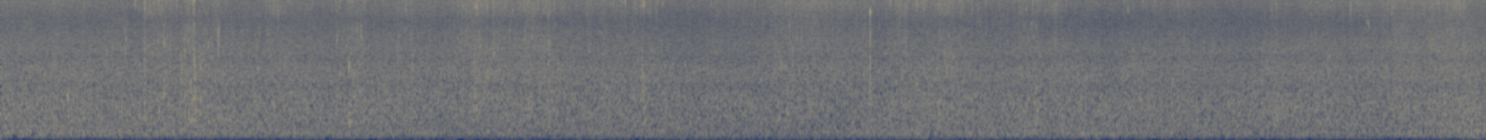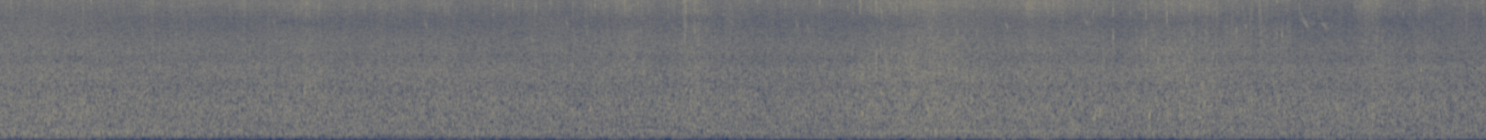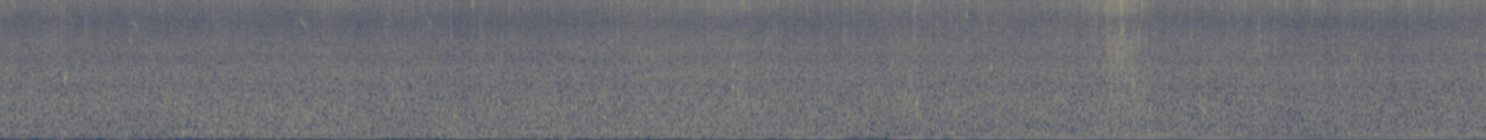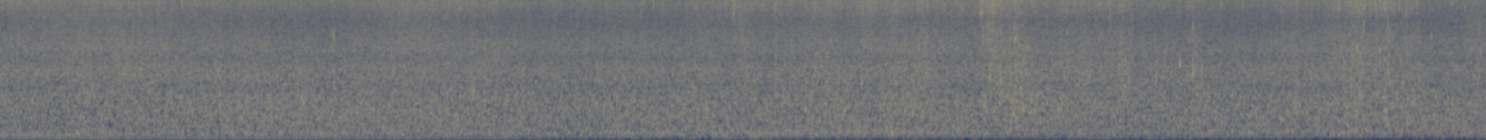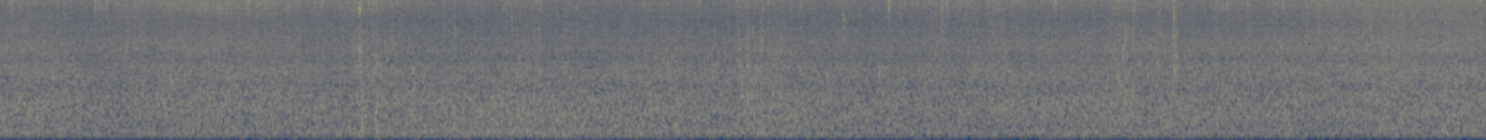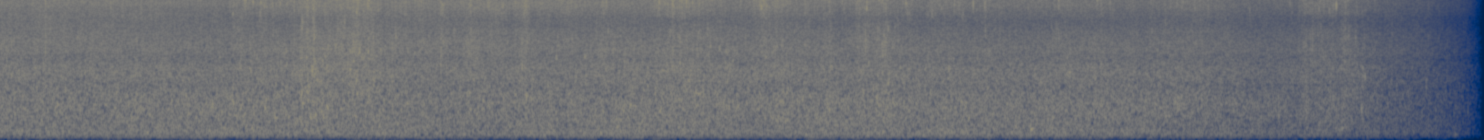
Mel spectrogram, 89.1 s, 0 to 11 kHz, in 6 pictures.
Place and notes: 石門區德茂里, New Taipei City - the waves
at the seaside, Sound of the waves
Zoom H2n MS+XY
New Taipei City, Taiwan, 17 April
